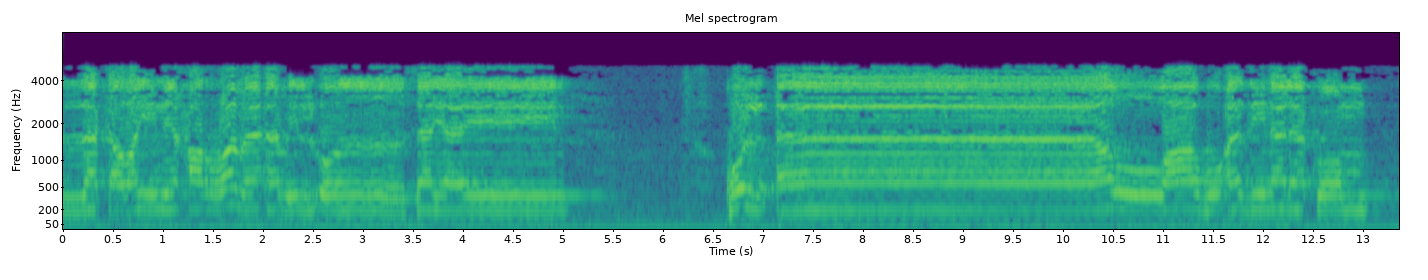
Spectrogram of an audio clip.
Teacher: فانا ابدلتها الف وبعدها حرف ساكن، امد الالف ده مدا مشبعا بمقدار 6 حركات، وحتكون في لفظين وهما الذكرين والله مدا لازما كلميا مثقلا، تمد بمقدار 6 حركات هكذا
